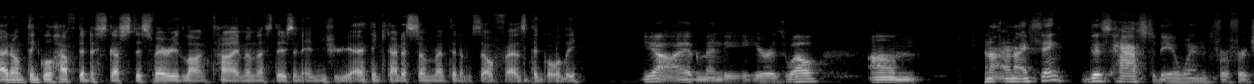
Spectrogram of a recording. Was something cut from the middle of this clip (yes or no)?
yes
